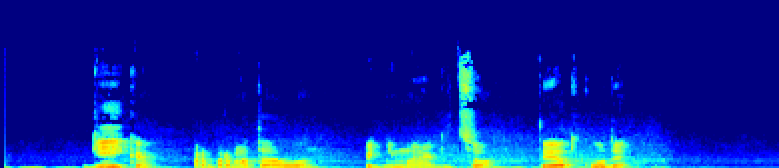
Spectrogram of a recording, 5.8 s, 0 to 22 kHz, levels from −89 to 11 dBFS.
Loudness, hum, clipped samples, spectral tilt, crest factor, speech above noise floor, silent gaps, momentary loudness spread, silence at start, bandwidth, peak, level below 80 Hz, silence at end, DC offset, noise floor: -21 LUFS; none; under 0.1%; -5 dB/octave; 22 dB; 42 dB; none; 18 LU; 0.05 s; 15.5 kHz; -2 dBFS; -46 dBFS; 0.9 s; under 0.1%; -62 dBFS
